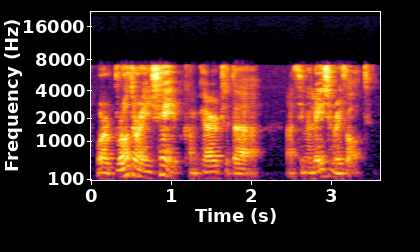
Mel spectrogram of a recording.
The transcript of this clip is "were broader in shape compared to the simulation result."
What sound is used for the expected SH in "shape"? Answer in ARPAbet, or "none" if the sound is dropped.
SH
